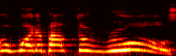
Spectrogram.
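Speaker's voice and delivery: whiny, complaining, high, loud whine. Narrating Phil Jr. and Pete protesting to Uncle Phil: whined. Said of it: "whined Phil Jr".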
